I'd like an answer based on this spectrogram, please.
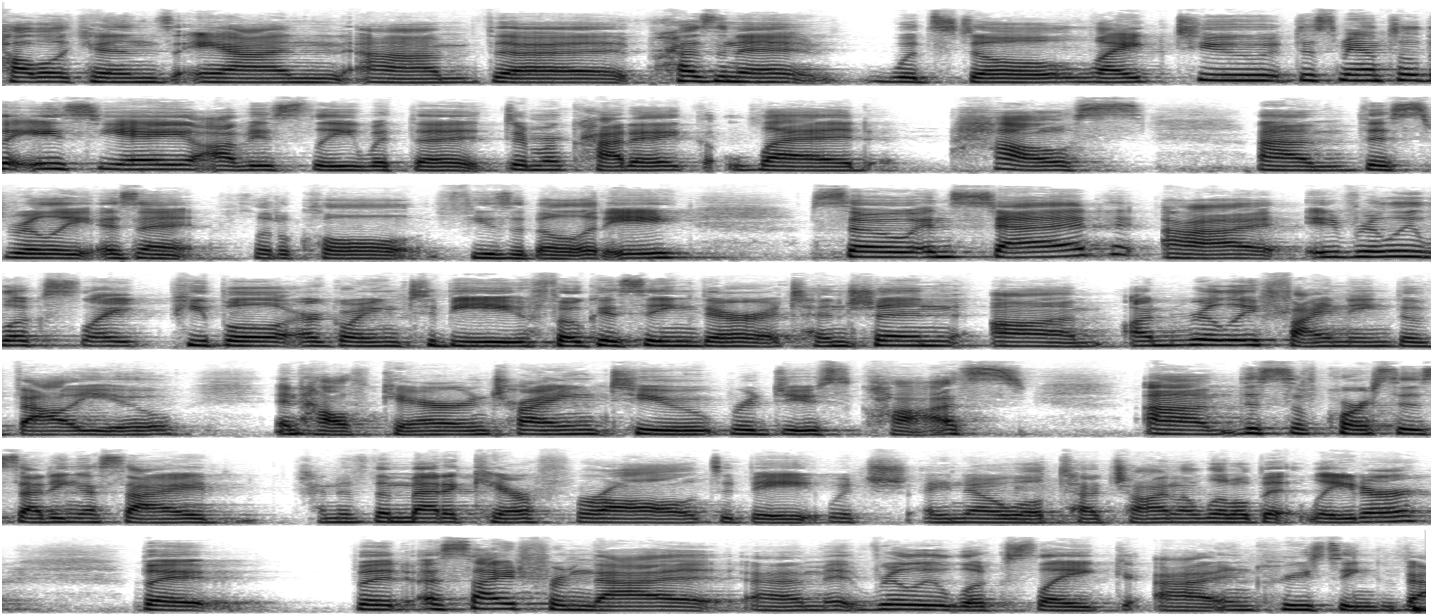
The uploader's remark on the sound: on the stage at DOCSF 2019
